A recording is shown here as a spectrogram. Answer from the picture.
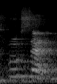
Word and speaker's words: Spookstein: You said it right. Nobody ever gets my name It's right. very hard to pronounce. Stein. Spookstein.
